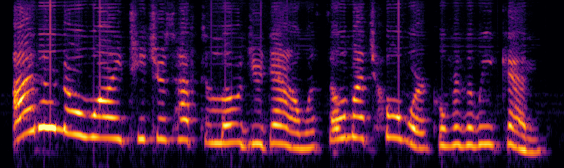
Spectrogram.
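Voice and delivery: put-on a whiny kid's gripe pitched high; high child voice. Shown as a demonstration. Educator voicing the child's homework gripe, high. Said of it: "I'll use a really high voice to read the child's problem".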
